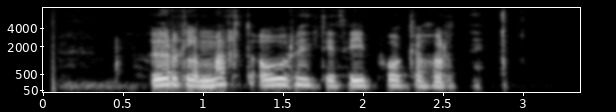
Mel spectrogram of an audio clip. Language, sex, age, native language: Icelandic, male, 20-29, Icelandic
